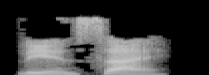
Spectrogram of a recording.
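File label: "联赛", Mandarin Chinese; hsk; chinese flashcards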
